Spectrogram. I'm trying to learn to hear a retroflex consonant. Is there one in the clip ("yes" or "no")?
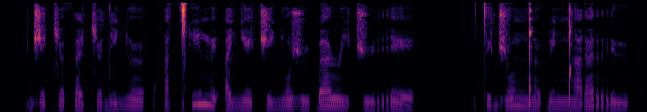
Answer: no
